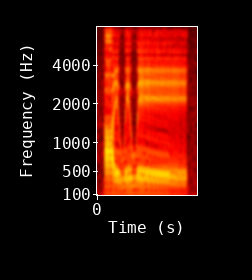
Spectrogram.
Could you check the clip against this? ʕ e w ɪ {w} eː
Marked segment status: correct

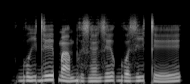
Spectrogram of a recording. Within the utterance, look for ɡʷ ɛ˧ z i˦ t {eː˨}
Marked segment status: incorrect: eː˨˦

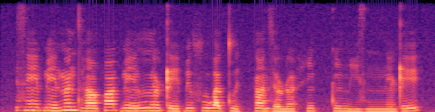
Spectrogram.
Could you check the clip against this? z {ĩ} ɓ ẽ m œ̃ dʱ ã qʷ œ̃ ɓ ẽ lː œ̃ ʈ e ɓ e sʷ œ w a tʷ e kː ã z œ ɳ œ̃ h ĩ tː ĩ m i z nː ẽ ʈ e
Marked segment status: incorrect: ẽ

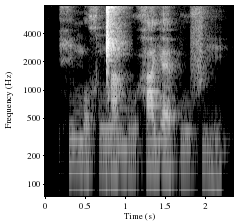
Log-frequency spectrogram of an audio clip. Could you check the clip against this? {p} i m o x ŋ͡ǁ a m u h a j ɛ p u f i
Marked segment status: incorrect: h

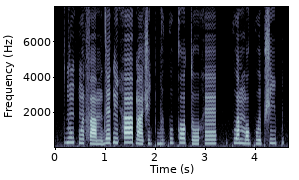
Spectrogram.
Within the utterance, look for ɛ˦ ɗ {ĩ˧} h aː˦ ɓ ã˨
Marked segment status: correct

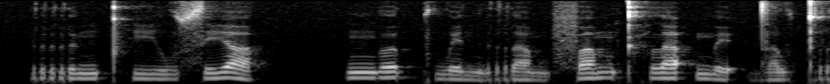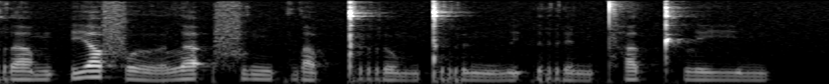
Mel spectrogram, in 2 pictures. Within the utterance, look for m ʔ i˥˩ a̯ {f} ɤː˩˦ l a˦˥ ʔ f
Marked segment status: correct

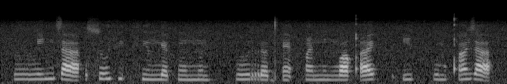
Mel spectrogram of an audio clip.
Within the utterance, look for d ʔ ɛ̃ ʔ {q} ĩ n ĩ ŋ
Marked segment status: correct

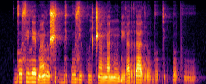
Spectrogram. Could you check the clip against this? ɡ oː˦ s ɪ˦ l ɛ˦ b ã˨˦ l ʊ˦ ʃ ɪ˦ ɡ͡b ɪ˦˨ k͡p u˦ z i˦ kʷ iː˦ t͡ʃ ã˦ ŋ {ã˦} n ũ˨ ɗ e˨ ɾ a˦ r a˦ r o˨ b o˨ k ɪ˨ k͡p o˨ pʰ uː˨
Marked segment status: incorrect: a˦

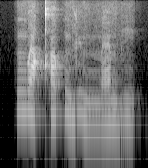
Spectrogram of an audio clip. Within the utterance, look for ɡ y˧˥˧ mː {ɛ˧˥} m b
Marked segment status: correct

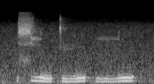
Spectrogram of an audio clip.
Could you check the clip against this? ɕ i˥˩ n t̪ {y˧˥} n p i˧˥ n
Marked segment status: correct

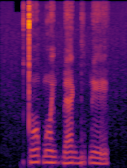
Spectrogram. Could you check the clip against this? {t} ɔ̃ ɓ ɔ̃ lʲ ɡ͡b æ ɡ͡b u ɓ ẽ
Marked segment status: correct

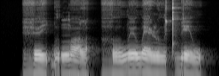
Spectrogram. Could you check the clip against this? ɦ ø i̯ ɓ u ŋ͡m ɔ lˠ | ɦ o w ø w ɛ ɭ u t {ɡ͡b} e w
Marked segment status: correct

